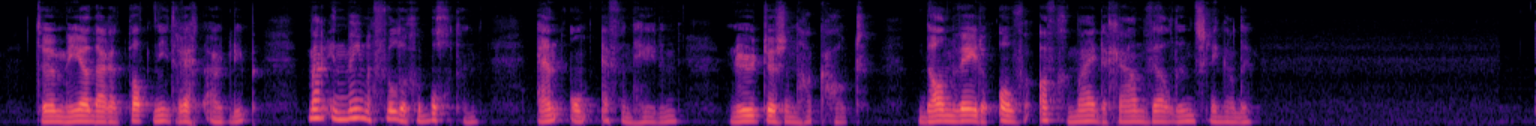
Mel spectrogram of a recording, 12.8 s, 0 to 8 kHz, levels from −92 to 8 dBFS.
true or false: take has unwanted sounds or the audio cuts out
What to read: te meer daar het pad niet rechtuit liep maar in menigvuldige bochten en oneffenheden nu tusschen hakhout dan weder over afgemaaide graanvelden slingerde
false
